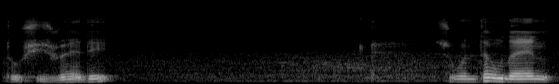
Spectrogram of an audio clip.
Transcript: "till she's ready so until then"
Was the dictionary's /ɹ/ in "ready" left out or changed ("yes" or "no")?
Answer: yes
